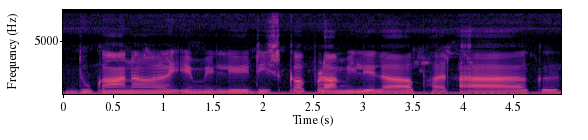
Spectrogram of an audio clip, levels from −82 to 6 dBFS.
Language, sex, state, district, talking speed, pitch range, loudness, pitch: Bhojpuri, male, Uttar Pradesh, Deoria, 110 wpm, 130-140 Hz, -32 LUFS, 130 Hz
